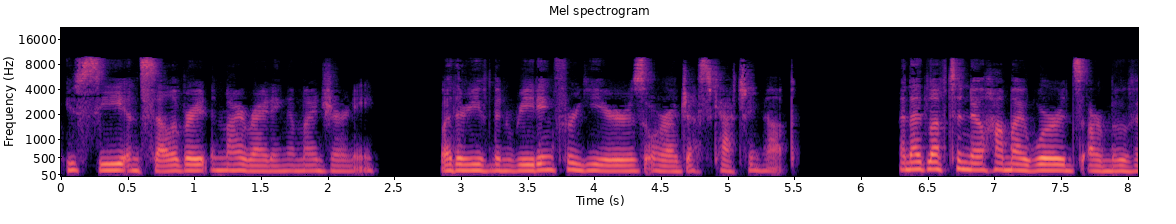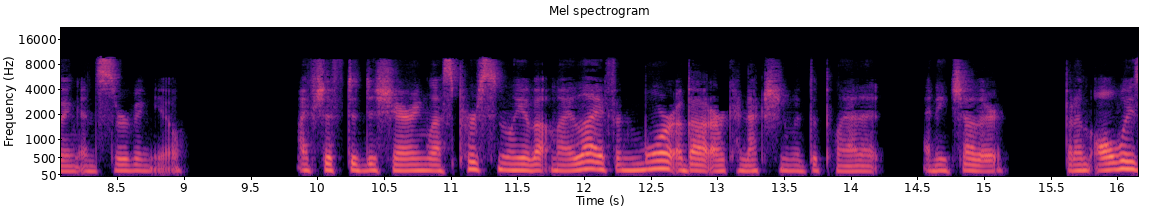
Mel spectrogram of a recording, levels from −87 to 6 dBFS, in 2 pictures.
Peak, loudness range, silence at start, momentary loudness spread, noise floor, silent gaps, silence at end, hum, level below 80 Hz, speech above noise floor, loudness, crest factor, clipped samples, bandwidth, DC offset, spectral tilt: -8 dBFS; 4 LU; 0.05 s; 11 LU; under -90 dBFS; 2.42-2.84 s, 5.57-6.28 s, 9.07-9.84 s, 14.28-14.53 s, 15.22-15.61 s; 0 s; none; -62 dBFS; over 66 dB; -25 LUFS; 18 dB; under 0.1%; 10 kHz; under 0.1%; -5.5 dB/octave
